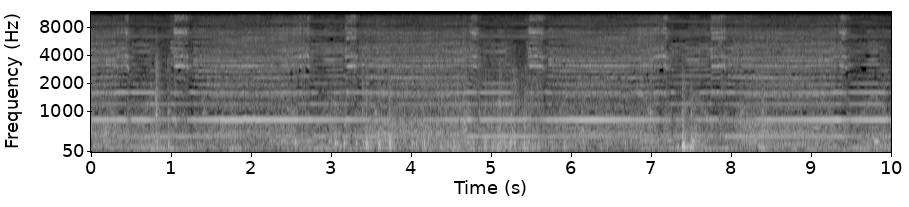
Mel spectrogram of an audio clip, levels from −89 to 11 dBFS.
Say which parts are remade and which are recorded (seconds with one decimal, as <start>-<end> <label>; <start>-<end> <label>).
0.0-1.6 recorded; 1.6-2.1 remade; 2.1-3.5 recorded; 3.5-4.6 remade; 4.6-7.8 recorded; 7.8-8.3 remade; 8.3-10.0 recorded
